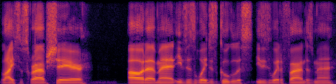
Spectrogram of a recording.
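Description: A man hosts casual sports talk in a clear, lowish voice. He is slangy and repeats phrases for emphasis, close and dry. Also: flat delivery, normal speed, fairly bright tone, no echo. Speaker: sports talk show host.

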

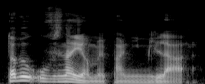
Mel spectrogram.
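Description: A man in calm, measured scripted narration of a crime story. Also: extremely low pitch.

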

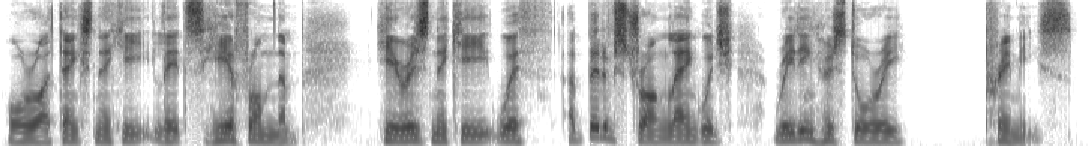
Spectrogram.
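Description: A male host asks interview questions in a halting way, searching for his words. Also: mid-range voice, a little mellow, dry recording, studio quality. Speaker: podcast host.

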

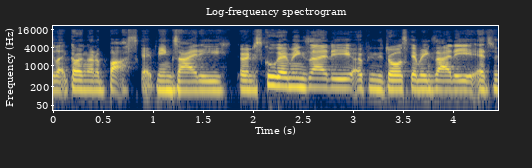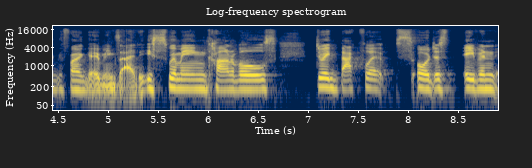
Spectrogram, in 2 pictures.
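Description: Chatty woman, lowish voice. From Australia. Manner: open, chatty, frequent "like" fillers. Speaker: guest. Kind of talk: casual conversational interview.

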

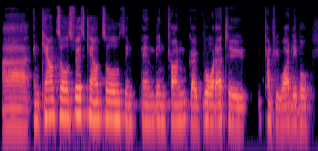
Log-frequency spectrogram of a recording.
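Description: A man with a New Zealand accent, a campaigner guest speaking in a halting way with many fillers. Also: mid-range voice, steady tone, darkish tone. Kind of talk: casual interview.

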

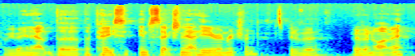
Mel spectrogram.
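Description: A man's voice: medium pitch, fairly even intonation, rapid-fire, darkish tone. An Australian man co-hosting a podcast, putting casual interview questions to guests. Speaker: podcast co-host.

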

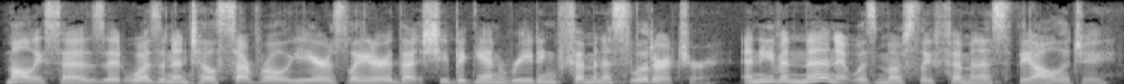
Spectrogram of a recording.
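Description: A woman's voice: mid-range voice, brisk, few pauses, fairly bright tone, no room sound, studio quality. A woman reading scripted documentary narration as the host.

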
